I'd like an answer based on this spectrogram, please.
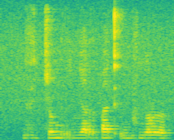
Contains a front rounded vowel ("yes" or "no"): yes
